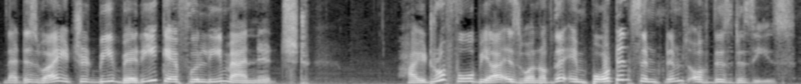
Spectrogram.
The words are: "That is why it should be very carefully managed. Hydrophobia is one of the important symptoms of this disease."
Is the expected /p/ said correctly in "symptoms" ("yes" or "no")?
yes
